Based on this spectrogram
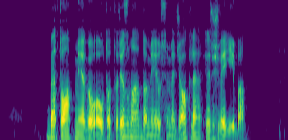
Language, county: Lithuanian, Kaunas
